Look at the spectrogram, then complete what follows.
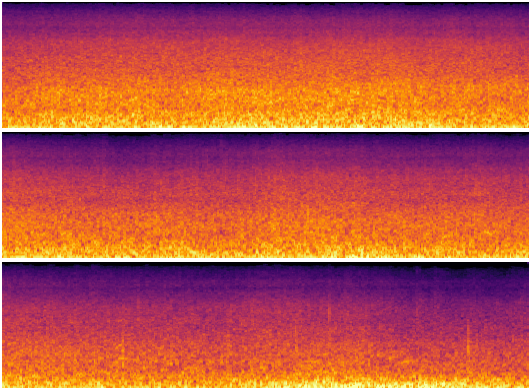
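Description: Sea surf washing on the shore, a steady rushing that swells and eases, with wind buffeting the microphone and a low steady hum underneath.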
